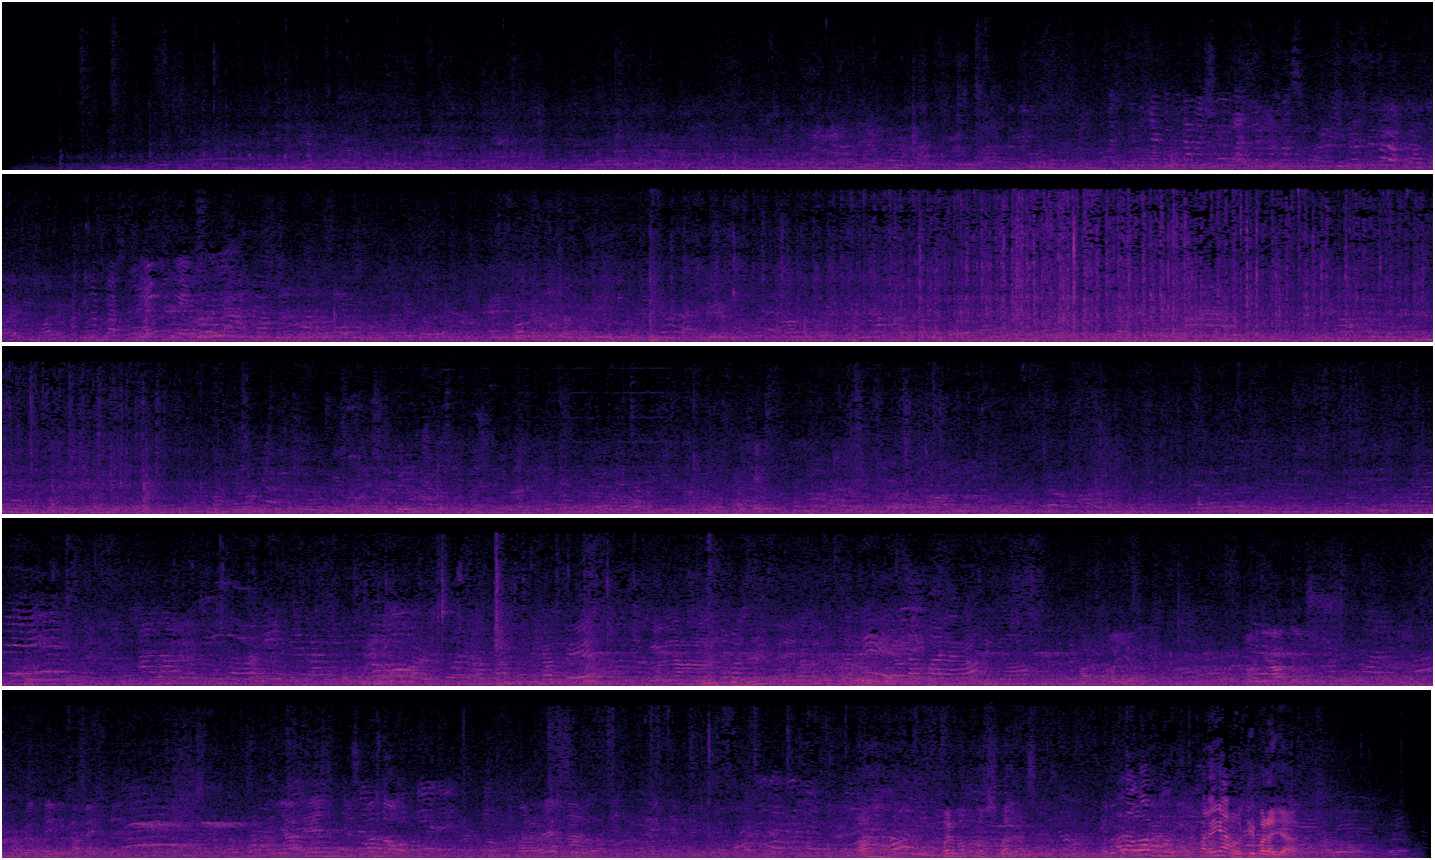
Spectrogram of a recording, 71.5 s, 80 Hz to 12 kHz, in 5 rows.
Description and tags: A walk down Pons i Gallarza street around midday. Recorded during the main festivities of Sant Andreu district, 30 nov 2013. Zoom H2.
